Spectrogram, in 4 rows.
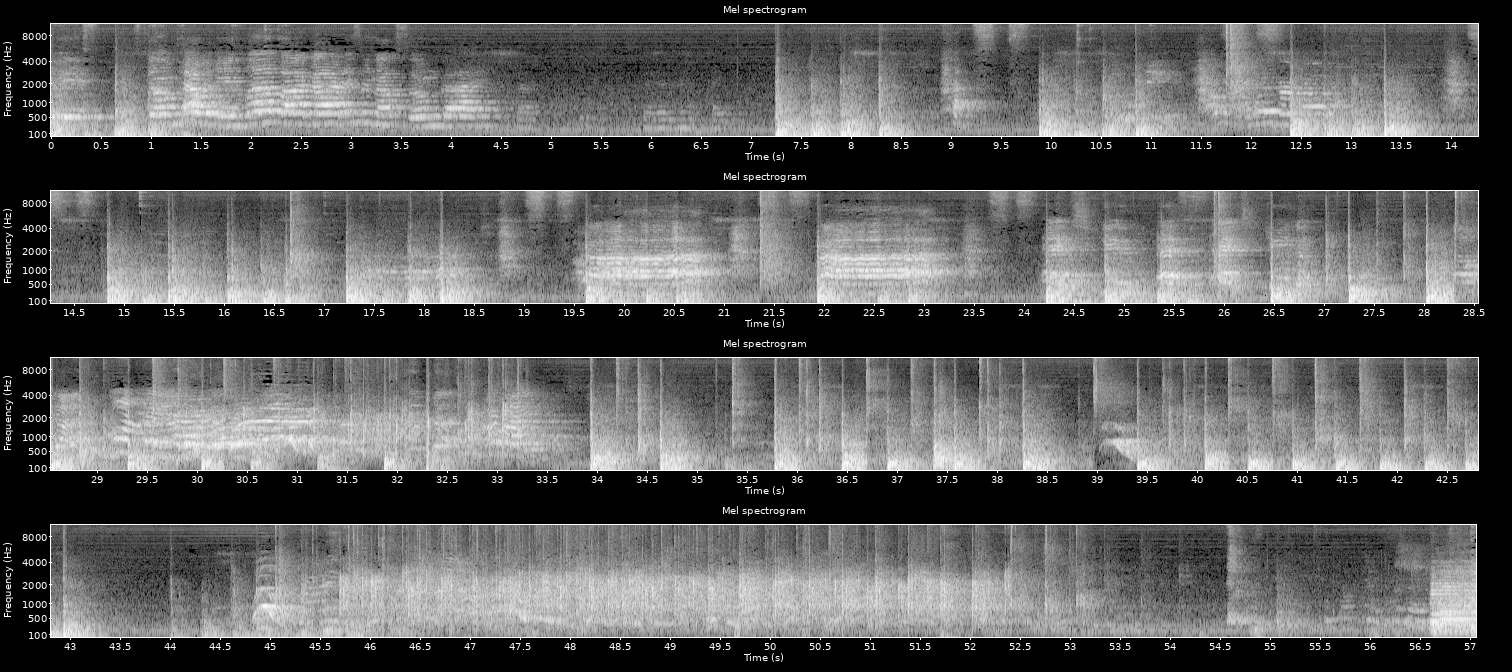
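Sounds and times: heavy thumping low beat: 0.0s - 1.4s, 7.2s - 8.7s, 9.8s - 11.3s, 12.4s - 13.9s, 14.8s - 18.7s, 19.6s - 20.9s, 21.9s - 23.3s, 24.2s - 32.5s, 33.9s - 38.8s, 39.4s - 45.7s
gospel choir singing: 56.6s - 57.0s
music: 56.6s - 57.0s.

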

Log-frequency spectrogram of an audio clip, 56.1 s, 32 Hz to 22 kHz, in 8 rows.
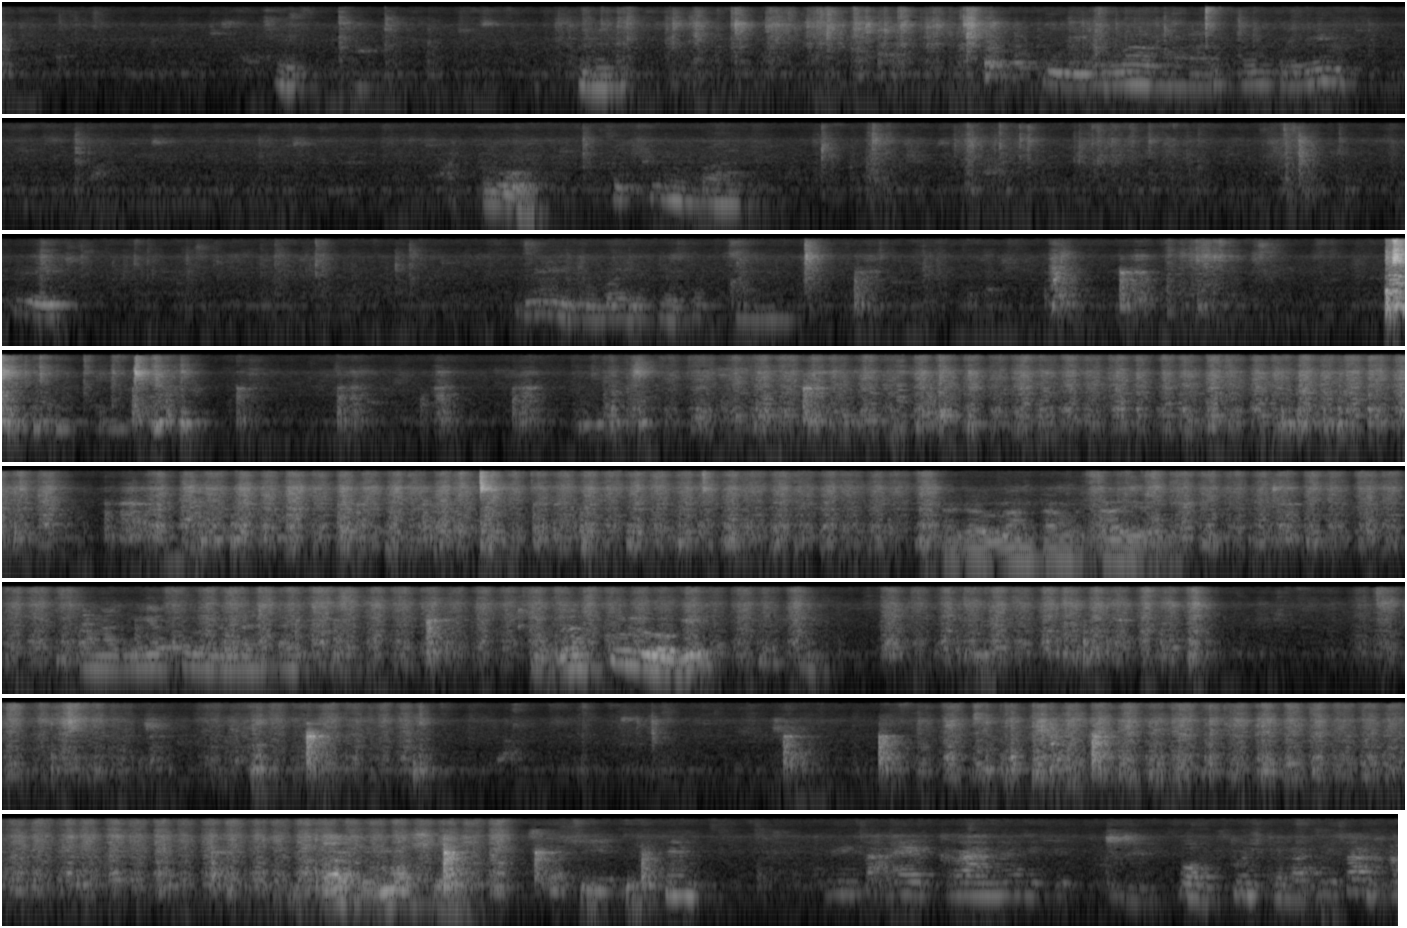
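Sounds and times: grating on metal grater: 3.0s - 6.5s, 22.7s - 41.2s, 41.8s - 44.3s, 46.5s - 52.0s
pestle grinding in mortar: 21.0s - 41.2s, 41.8s - 44.4s, 46.0s - 52.4s.

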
